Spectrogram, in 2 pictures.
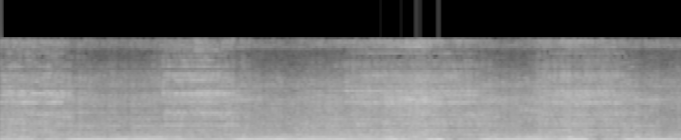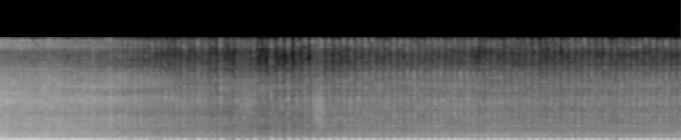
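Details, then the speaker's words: Motorcycle fitted with a locally made carburetor, air mixture set right: crisp, light throttle blips rising and falling in pitch, then a steady even idle; clean response, normal revving. "Oke teman, dan untuk suaranya ini terdengar sangat kering sekali atau ringan sekali atau renyah sekali suaranya."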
